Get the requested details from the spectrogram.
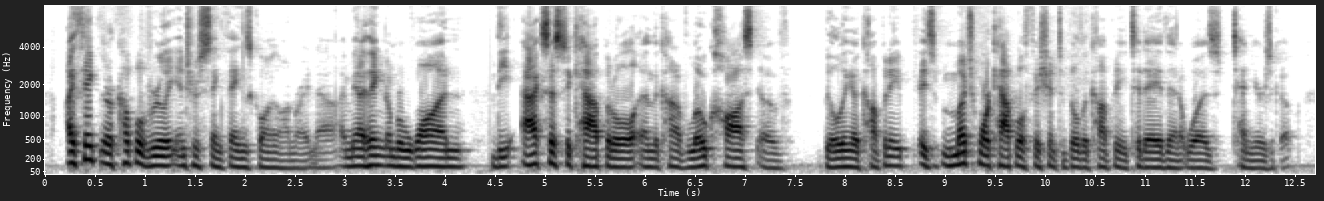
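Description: A man with a Midwestern American accent talks at a very fast pace, his medium pitch carrying a dark, mellow tone and ordinary pitch variation. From US Midwest, Kansas. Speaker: corporate lawyer. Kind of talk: interview conversation.

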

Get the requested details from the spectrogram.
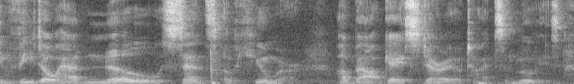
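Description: Amid noticeable background noise, a man with an American accent talks at a fairly slow pace with very wide pitch swings. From Texas and Sacramento, California. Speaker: film historian and archivist. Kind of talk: casual interview chat. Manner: animated.

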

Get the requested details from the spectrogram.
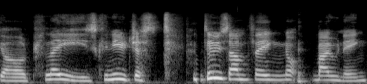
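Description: A woman with a London accent against a quiet background. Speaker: podcast host. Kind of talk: casual chat.

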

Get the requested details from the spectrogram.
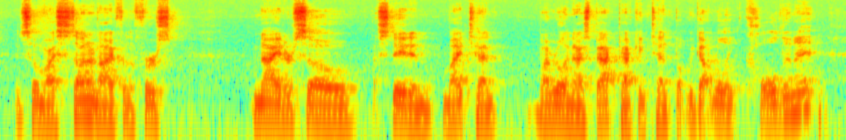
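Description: Someone with an ordinary speaking voice talks in an American accent at a moderate pace with fairly even intonation. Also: man, medium pitch for a man. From San Francisco Bay Area, California. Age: 50s. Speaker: financial advisor. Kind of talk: interview.

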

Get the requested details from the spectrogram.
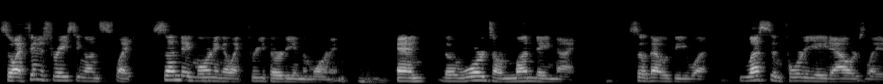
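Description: A man's plain, everyday voice, fairly high in pitch, with ordinary pitch variation, big swings in loudness, and a moderate pace. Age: 50s. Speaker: ultrarunner and running coach. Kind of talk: interview.

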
